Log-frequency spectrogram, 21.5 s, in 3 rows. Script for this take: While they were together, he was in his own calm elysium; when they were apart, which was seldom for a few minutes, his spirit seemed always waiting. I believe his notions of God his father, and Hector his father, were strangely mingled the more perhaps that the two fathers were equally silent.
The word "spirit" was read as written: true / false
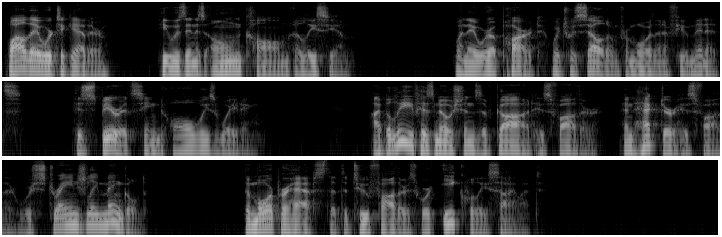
true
